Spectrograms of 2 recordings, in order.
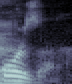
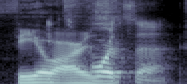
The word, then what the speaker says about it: Forza: Forza. Forza. Italian. Forza is an Italian word for, and it's pronounced in Italian, Forza, like Forza. But there's no T in there.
